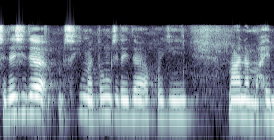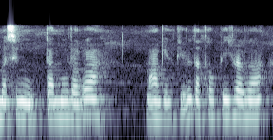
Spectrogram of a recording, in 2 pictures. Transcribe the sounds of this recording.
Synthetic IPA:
zidajzidɐmɐsi̥ɡimɐtuŋzidajdɐːkʰojɡimanɐmɐɦajmɐsiŋtamuɾɐɡɐ | maɡinpʰibntaŋtʰok̚pikʰɾɐɡɐ

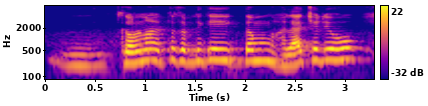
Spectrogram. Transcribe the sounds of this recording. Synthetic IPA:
koɾonaet̪ːosɐbnikeːk̚d̪əmɦɐlajt͡ʃʰɐlijoɦo

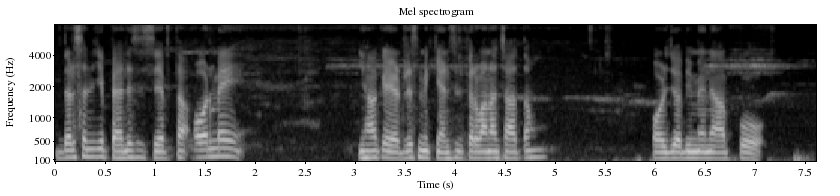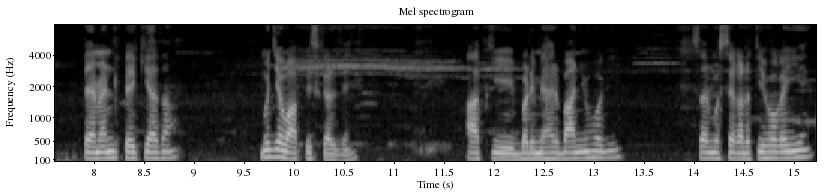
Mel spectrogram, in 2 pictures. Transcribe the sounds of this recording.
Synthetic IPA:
d̪ɐɾsəljepɛɦles̬eseːft̪ʰaʔɔːɾmɛ̃ | jɐɦãk̬eɛɖɾesmẽkɛ̃ːns̬ɪlkɐɾʋaːnat͡ʃaːɦt̪aɦũː | ɔːɾd͡ʒoːɐbʱimɛ̃ːneaːp̚ko | peːmɛ̃ɳʈpeːkijat̪ʰa | mʊd͡ʒʱeʋaːpɪskɐɾd̪ẽː | aːp̚kibɐɽimɛɦɪɾbaːnijũɦoːɡiː | sɐɾmʊd͡ʒʱseɣɐlət̪iɦoɡɐiɦɛː

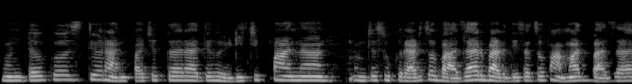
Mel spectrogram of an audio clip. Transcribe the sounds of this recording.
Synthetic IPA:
m̤əɳʈəkəst̪jɔɾãnpat͡ɕet̪əɾat̪eɦəjɽit͡ɕipanaamt͡ɕasukɾaɽt͡sɔbad͡zaɾbaɾd̪isat͡sɔfamat̪̚bad͡zaɾ

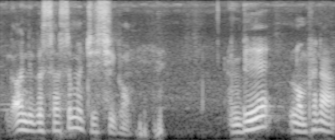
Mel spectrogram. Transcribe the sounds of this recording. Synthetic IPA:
aŋndiɡəsasəməʈ͡ʂisiɡɔ̰ŋ | belɔmpʰena

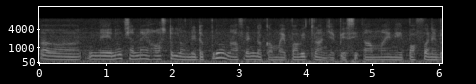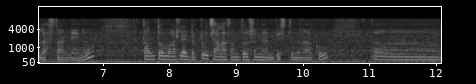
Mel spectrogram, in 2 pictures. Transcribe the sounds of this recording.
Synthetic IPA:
ne̞ːnut͡ʃɛnːɐjɦaːsʈɐlːoːuɳɖeːʈɐpːuɽunaːpʰɾe̞ɳɖɔkːɐmːaːjipɐʋit̪ɾɐɐnt͡ʃepːe̞ːsiʔɐmːaːjnipɐfɐne̞ːbilɐst̪aːnune̞ːnu | t̪ɐnɐt̪o̞ːmaːʈlaːɽɛʈɐpːuɽut͡ʃaːlaːsɐnt̪ɔːʂɐŋɡaːnipist̪und̪inaːku

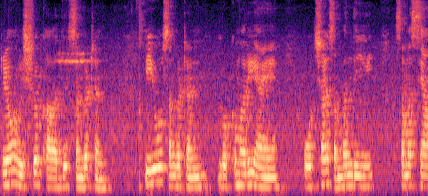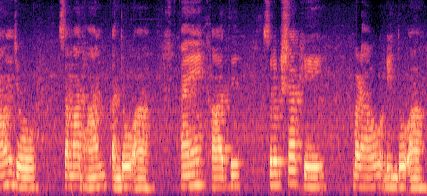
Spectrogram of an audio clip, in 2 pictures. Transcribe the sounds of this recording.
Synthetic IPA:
tɪjõʋɪʃʋəkʰaːd̪ʱɪsɐ̃ŋɡʱəʈʰəñɪ̆ | ɪɦosɐ̃ŋɡʱəʈʰəñɪ̆ | bʱʊk̆ʰməɾiɛ̃ː | oːt͡ɕʰəɽ̃sɐ̃mbə̃nd̪ʱi | sɐməsjaːʊnɪ̆d͡ʑoː | sɐmaːd̪ʱaːnkɐ̃nd̪oʔaːɦ | ɛ̃ːkʰaːd̪ʱɪ | sʊɾəkʃakʰeː | ɓɐɽ̤aːoɗĩːn̆d̪oʔaː

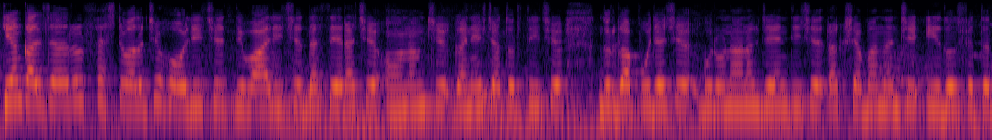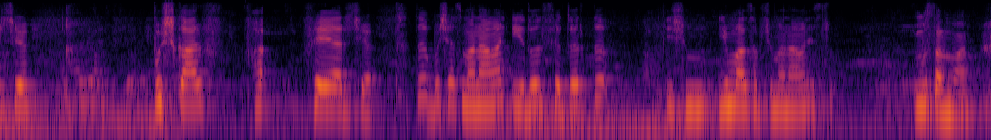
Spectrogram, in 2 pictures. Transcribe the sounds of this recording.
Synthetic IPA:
kijɐŋkɐlt͡ʃɐɾɐlpʰesʈiʋɐlt͡ʃʰiɦoːlit͡ʃʰid̪iʋaːliːt͡ʃʰid̪ɐseːɾɐt͡ʃʰiʔoːnɐmt͡ʃʰiɡɐneːʃt͡ʃɐt̪uɾt̪iːt͡ʃʰi | d̪uɾɡaːpuːd͡ʒɐt͡ʃʰiɡuɾunaːnɐkd͡ʒɐjɐnt̪iːt͡ʃʰiɾɐkʃɐbɐnd̪ʱɐnt͡ʃʰiiːd̪ulfʰit̪uɾt͡ʃʰi | puʃkaːɾ | fʰeːɐɾt͡ʃʰi | t̪ɨbɨʃɐsmɐnaːʋaːniːd̪ulfʰit̪uɾt̪ɨiʃjimɐlsɐb̚t͡ʃʰimɐnaːʋaːnis | musɐlmaːn

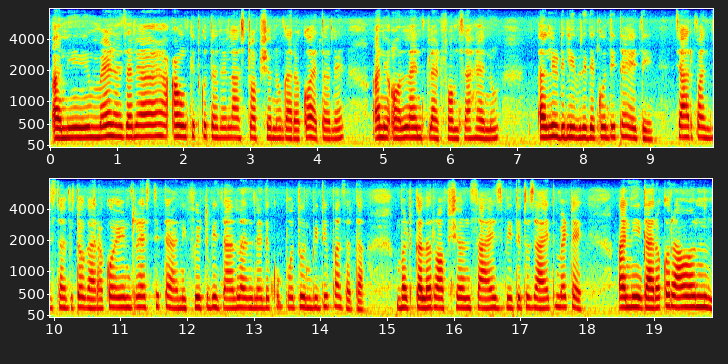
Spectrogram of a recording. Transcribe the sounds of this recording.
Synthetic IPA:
animɛɽãd͡zaljaãʋ̃kit̪kut̪əlẽlasʈɔpɕənːuɡʱaɾakɔajt̪ɔlẽ | aniʔɔnlainplɛʈfɔɾmsaɦanu | əliɖiliʋɾid̪ekũd̪it̪ãjet̪ĩ | t͡ɕaɾpãt͡sd̪isãbʱit̪oɡʱaɾakɔiɳʈɾesʈd̪it̪ãanifiʈbʱid͡zalãd͡zaljad̪ekũpot̪uːnbʱid̪ipad͡zat̪a | bəʈkələɾɔpɕənsajd͡zbʱit̪it̪ud͡zajt̪mɛʈe | aniɡʱaɾakɔɾaʋən

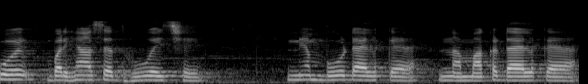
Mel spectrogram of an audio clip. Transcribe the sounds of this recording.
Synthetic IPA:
koibəɾ̤ijãsẽd̪ʱuɛt͡ʃʰɛ | nemboɖajlkenəməkɖajlke

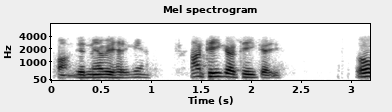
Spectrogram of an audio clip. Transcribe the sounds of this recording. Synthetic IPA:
ãːd͡ʒɪnjãbʱiɦɛːɡijãː | ɦãːʈʰiːkɦɛːʈʰiːkɦɛi | oː

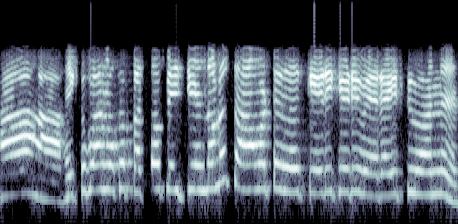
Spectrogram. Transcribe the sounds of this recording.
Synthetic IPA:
ɦaːɦaɦɪkbaːɾmũkʰepɐt̪ːopeːd͡ʑʋẽːnd̪oːnət̪ɐʋãʋəʈkeːɽikeːɽiʋeːɾaːɪʈ̚kianɪ

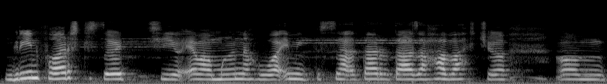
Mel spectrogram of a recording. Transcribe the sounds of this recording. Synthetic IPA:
ɡɾiːnfʰɐɾsʈsəː | t͡ʃʰieʋãmənaɦuaimikt̪sat̪ɐɾt̪aːzaɦɐʋɐt͡ʃʰɨ

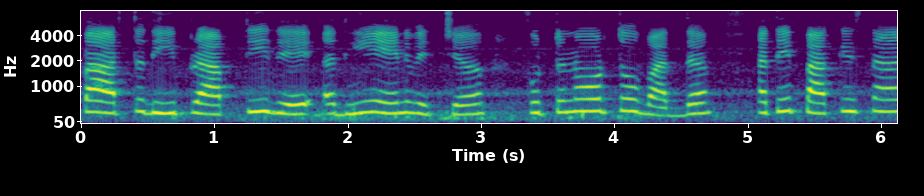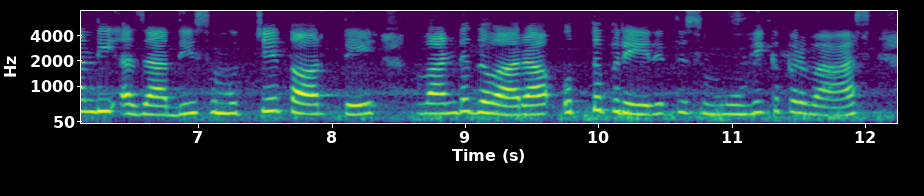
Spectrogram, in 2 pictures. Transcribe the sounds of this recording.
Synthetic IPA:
paːɾt̪d̪iːpɾaːp̚t̪iːd̪eːəd̪ʱieːnʋɪt͡ʃpʰʊʈnoːɾt̪õːʋəd̪ | ət̪eːpaːkɪst̪aːnd̪iːʔaːzaːd̪iːsəmʊtːʃeːt̪ɔːɾt̪eːʋəɳɖd̪ʊʋaːɾaːʊt̪ːpɾeːɾɪt̪səmuːɦɪkpɾəʋaːs

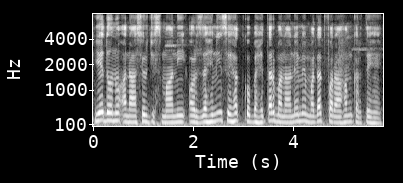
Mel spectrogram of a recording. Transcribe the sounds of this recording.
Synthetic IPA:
jed̪oːnõʔɐnaːsɪɾd͡ʒɪsmaːniʔɔːɾzɛɦnisɪɦət̪̚kobɛɦt̪əɾbɐnaːnẽmẽmɐd̪əd̪fɐɾaːɦəmkɐɾt̪eɦɛ̃ː

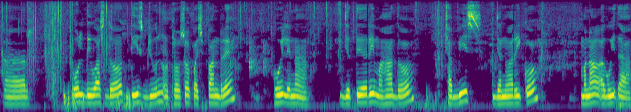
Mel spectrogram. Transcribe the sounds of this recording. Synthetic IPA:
aɾ | pold̪iwasd̪ɔt̪isd͡ʒunɔʈʰɔsɔpãt͡ʃpanɾɛ | hujlɛna | d͡ʒət̪iəɾimaɦãd̪ɔ | t͡ʃʰəbis | d͡ʒanwaɾikɔ | manawaɡujt̪̚a

